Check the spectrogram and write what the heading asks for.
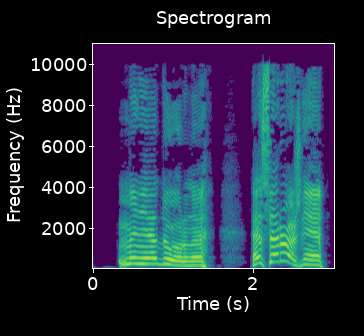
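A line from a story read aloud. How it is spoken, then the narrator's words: Barked. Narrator (Russian): рявкнула она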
